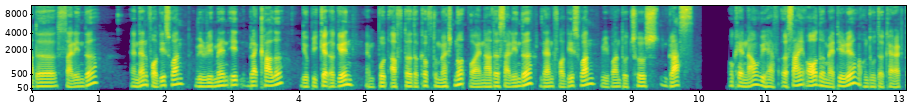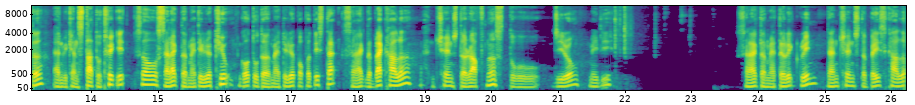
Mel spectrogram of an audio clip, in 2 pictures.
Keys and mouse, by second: 0.1 click, 0.6 click, 0.9 middle click, 4.0 middle click, 4.2 middle click, 4.3 shift+d, 5.9 click, 8.7-9.8 drag, 15.4-16.2 drag, 18.3 click, 20.1-21.6 drag, 22.6 shift+click, 24.8 click, 26.0 click.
